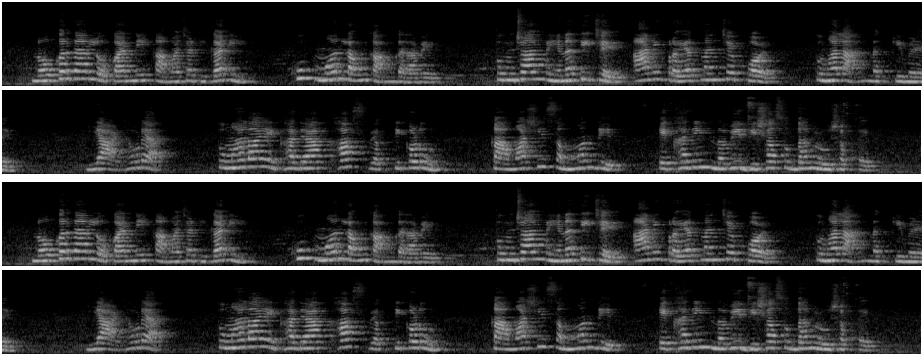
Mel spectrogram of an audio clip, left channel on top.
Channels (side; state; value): both; identical; correlation 1.00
